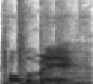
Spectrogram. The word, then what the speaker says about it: Ptolemaic: She was born into the Ptolemaic dynasty of Egypt, or if I don't pronounce the T, Ptolemaic dynasty of Egypt.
